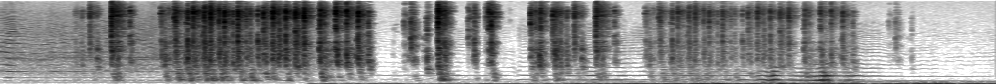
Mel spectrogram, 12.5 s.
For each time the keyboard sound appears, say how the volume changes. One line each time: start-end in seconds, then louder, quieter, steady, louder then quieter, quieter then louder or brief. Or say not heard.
1.0-11.2 quieter.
